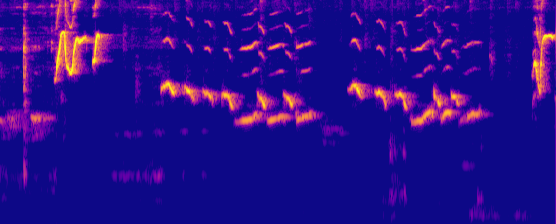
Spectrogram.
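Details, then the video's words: White-rumped shama in a garden aviary at home, giving a loud high note cluster followed by sequences of falling whistled slurs at mid pitch. "Aviary murai batu di kebun belakang rumahku"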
